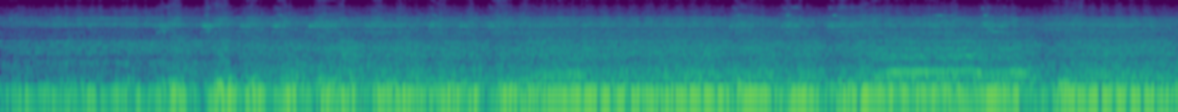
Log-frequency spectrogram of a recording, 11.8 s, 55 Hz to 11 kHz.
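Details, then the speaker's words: Foxbody Mustang V8 with a cam, first start after sitting 10 years, started with brake cleaner. Low, lumpy idle with an uneven pulse and wavering drone: misfire, not firing on all cylinders. "Ooh. We got it to run. It's not firing in all cylinders."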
